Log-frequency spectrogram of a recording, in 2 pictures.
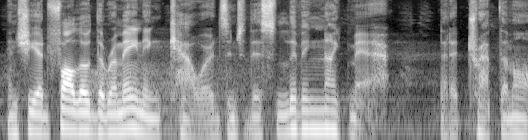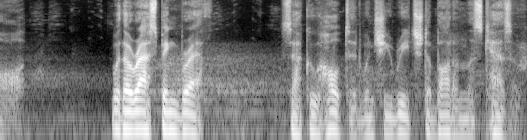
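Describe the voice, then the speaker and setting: A man's voice: lowish voice, slight background noise. A man reading a scripted story aloud as a narrator, with theatrical, suspenseful delivery. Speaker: narrator reading game lore.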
